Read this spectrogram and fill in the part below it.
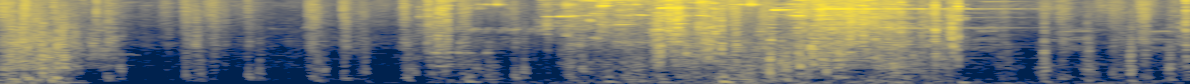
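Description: Short bright chimes ring as items are picked up.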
